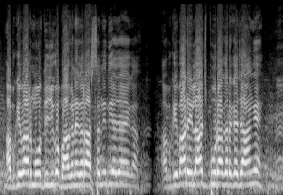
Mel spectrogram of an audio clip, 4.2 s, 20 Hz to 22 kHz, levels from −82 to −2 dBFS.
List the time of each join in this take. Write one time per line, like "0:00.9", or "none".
0:02.6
